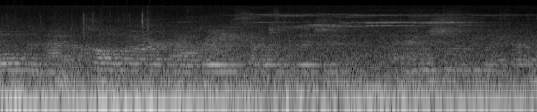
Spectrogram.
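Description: Harmonica played with cupped hands: a slow tune of long held notes that change pitch every second or so.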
